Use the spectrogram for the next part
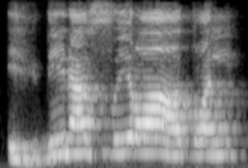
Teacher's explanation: এই যে রর উপরে জবর মোটা আওয়াজে পড়তে হবে, আর জবরের বাম পাশে খালি আলিফ এক আলিফ টেনে পড়তে হবে।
